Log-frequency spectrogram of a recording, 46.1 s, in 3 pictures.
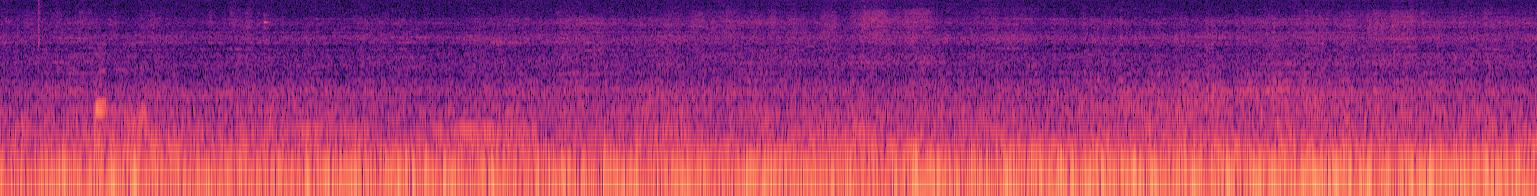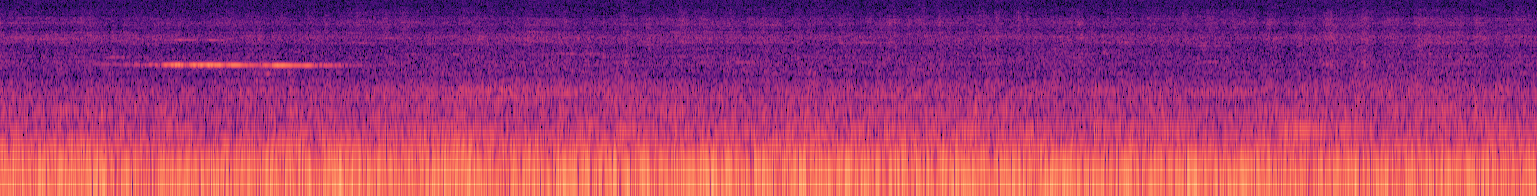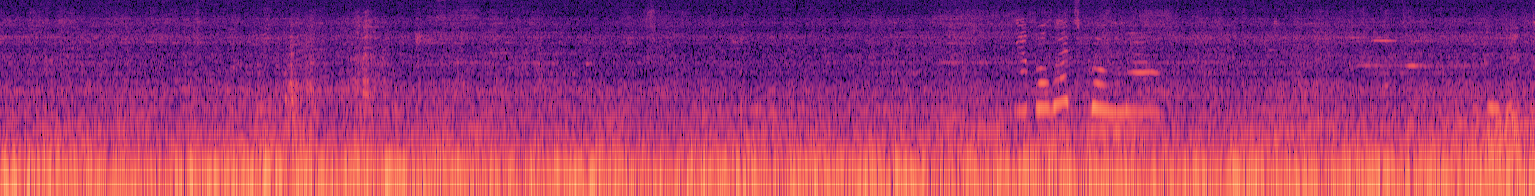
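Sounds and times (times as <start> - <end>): steel wheels rumbling on rail: 0.0 - 46.0
train cars clanking: 33.1 - 35.2.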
